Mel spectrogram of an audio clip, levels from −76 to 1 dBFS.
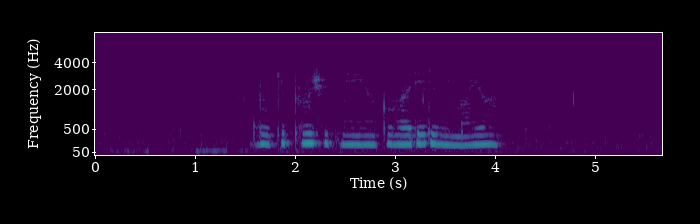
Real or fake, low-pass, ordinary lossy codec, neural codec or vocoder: real; 7.2 kHz; AAC, 16 kbps; none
